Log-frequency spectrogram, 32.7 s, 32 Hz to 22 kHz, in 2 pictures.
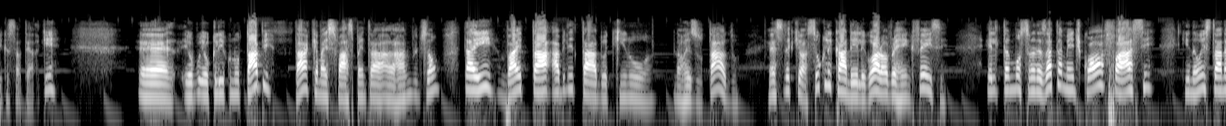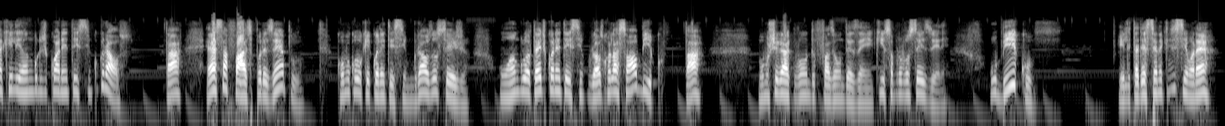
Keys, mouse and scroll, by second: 2.8 Tab, 3.4 Tab, 12.1-13.4 drag, 13.4 scroll up 1, 13.6-16.7 middle drag, 18.9-22.1 middle drag, 23.3-26.4 middle drag.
